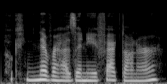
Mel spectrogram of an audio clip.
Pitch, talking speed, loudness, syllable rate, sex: 185 Hz, 250 wpm, -20 LUFS, 7.5 syllables/s, female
